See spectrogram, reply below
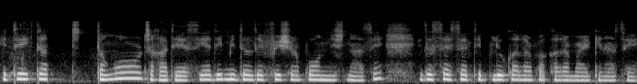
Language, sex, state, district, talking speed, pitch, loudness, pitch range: Nagamese, female, Nagaland, Dimapur, 225 wpm, 220 Hz, -15 LUFS, 205-235 Hz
